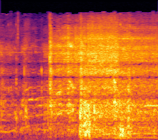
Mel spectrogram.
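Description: Volkswagen Golf's passenger door opened and a passenger climbing into the front seat, a noisy shuffle that starts about a second in.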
